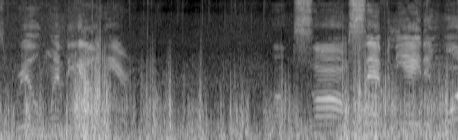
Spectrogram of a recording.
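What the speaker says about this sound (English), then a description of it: "Yes, it's real windy out here." Strong outdoor wind buffets the microphone in low, uneven gusts, rising and easing throughout, with faint voices and rustling mixed underneath.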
